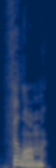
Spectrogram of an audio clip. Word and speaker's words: film: To us Irish, a film is pronounced film. The Irish name colm, C-O-L-M, has two syllables, colm.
